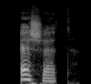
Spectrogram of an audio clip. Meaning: 1. case, instance, event, occurrence 2. affair, business, matter 3. story (that happened to someone) 4. case 5. type (preferred sort of person; sort of person that one is attracted to)
- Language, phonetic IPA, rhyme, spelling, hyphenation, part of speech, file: Hungarian, [ˈɛʃɛt], -ɛt, eset, eset, noun, Hu-eset.ogg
